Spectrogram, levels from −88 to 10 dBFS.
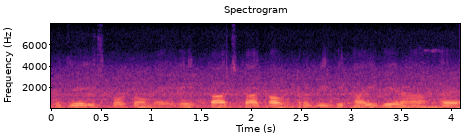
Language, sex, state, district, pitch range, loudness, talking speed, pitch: Hindi, male, Haryana, Rohtak, 140-150 Hz, -17 LUFS, 190 wpm, 145 Hz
